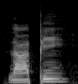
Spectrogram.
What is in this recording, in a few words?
"laapiñ", Apatani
